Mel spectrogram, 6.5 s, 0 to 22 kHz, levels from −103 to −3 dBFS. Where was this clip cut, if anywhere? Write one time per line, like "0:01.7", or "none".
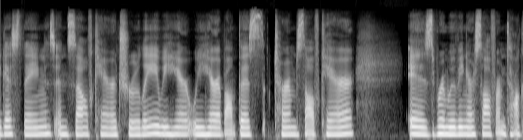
none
